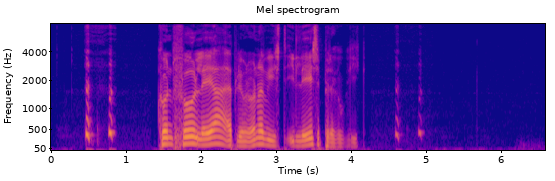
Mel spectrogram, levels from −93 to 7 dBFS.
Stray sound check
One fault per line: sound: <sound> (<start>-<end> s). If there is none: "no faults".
sound: laugh (0.4-0.9 s)
sound: laugh (4.6-5.0 s)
